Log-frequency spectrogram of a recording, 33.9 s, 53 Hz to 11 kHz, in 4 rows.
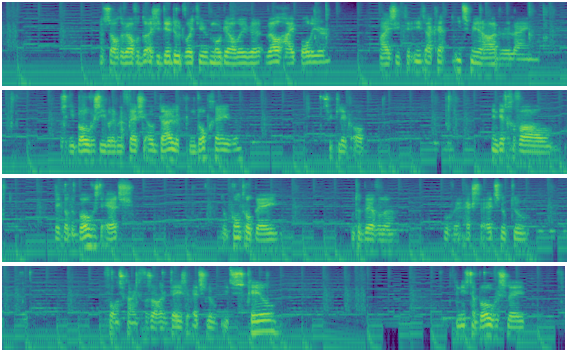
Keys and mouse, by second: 3.2 Tab, 3.5-5.8 middle drag, 8.7 KP_1, 11.3 Tab, 15.2 z, 17.0 z, 20.6 ctrl+b, 29.2 s.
